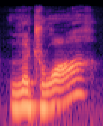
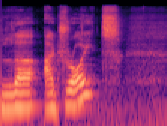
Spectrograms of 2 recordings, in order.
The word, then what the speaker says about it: L'Adroit: tier five French Destroyer leis which I'm probably saying slightly wrong I'm sure it's actually pronounced L adroit there you go French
